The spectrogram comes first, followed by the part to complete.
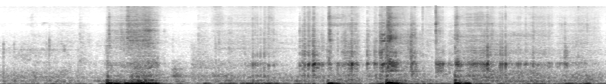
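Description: Handling noise from the metal-chassised instrument being turned over in the hands: a short rustle about a second in, then a few sharp knocks and clicks, the loudest near four seconds.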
